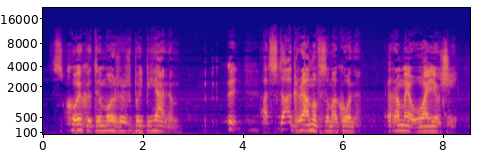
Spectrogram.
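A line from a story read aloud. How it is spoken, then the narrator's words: Through gritted teeth, barely restrained. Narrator (Russian): процедил Санич сквозь зубы, едва сдерживаясь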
